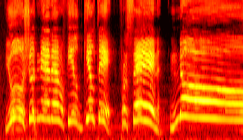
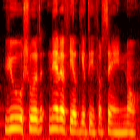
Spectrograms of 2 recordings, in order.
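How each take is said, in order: First: It is said loudly. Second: It is said at normal volume.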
